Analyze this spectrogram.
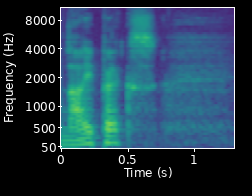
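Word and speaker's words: Knipex: is a german company it's spelled k-n-i-p-e-x but i believe it's pronounced nipex and this is uh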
